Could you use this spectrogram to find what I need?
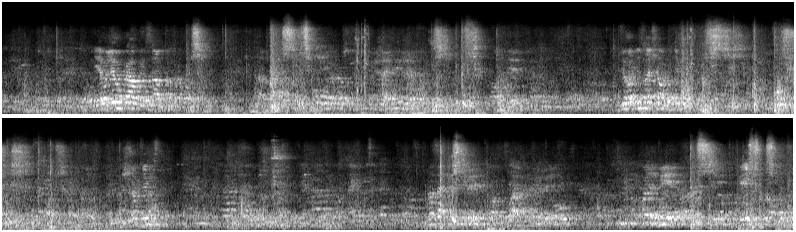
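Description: A crowd of spectators calls out and cheers.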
